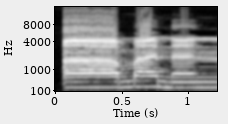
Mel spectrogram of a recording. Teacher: नून को नून के साथ मिलाकर गुन्ना के साथ पढ़ेंगे, एक अलिफ की मिकदार गुन्ना होगा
